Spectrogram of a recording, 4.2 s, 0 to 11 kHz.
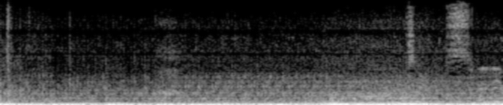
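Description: Engine and road noise of a 1994 Mahindra jeep heard from inside its cab while driving, a steady low drone.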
